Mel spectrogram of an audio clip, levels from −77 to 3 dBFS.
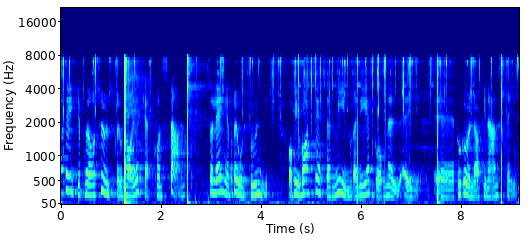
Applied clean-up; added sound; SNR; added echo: none; Keys jangling; -3 dB; none.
